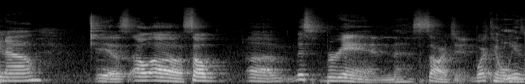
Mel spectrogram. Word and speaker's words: Brianne: Twitter and Instagram, Brianne, which is, which is the phonetic pronunciation of my name.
